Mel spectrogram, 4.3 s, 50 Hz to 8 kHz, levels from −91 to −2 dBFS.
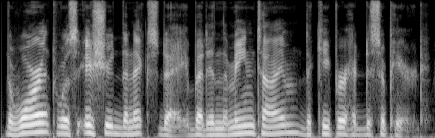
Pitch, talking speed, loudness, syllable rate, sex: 140 Hz, 205 wpm, -17 LUFS, 5.6 syllables/s, male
